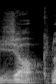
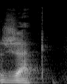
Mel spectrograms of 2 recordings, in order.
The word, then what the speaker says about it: Jacques: As I pronounce it anyway, Jacques, not Jack. Not Jack. Not Jack, Shaq. It's Jacques. Jack. You get me? What did I say? It's Jack. No, it's Jacques.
